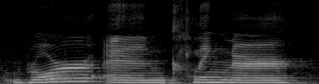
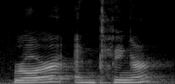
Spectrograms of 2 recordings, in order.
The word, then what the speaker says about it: Rohrer & Klingner: next up we have Roar and klingner Clinger Roar and Klinger I think that's how you say it alt Bordeaux um this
